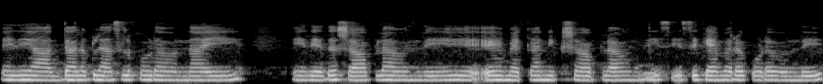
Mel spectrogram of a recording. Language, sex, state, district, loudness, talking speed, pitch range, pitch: Telugu, female, Andhra Pradesh, Manyam, -17 LUFS, 145 wpm, 200-210 Hz, 205 Hz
